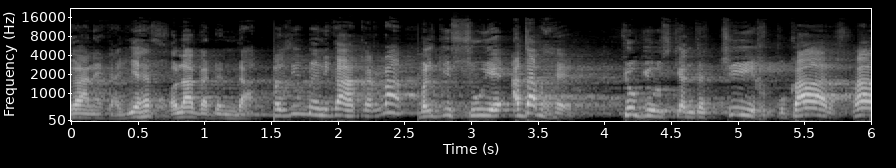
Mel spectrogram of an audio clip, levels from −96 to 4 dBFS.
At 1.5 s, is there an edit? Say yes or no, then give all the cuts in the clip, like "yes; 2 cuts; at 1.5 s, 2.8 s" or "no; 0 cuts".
yes; 2 cuts; at 1.5 s, 2.5 s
